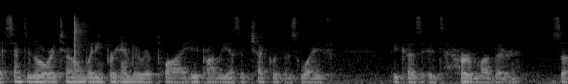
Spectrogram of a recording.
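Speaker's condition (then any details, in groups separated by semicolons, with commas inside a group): No condition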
